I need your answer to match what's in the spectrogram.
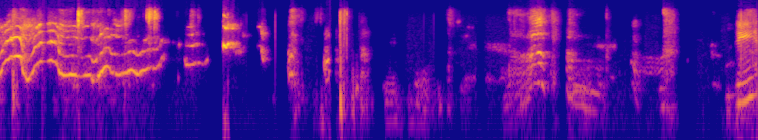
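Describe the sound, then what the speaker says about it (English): A dog whimpers and yips in a run of high, wavering whines and short cries, close and fairly loud, with brief gaps between them. "Do you have a dog there?"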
